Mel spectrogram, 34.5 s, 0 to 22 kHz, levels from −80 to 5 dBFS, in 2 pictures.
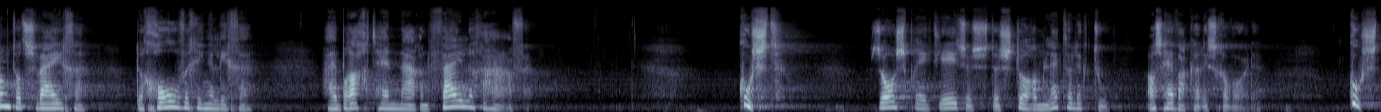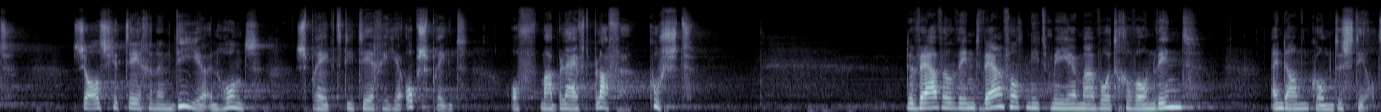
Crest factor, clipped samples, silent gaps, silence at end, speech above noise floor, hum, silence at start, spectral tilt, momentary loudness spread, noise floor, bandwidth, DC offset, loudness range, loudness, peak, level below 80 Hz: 24 dB; under 0.1%; none; 0 s; 36 dB; none; 0 s; -4 dB/octave; 15 LU; -60 dBFS; 16 kHz; under 0.1%; 7 LU; -24 LUFS; -2 dBFS; -66 dBFS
